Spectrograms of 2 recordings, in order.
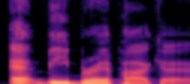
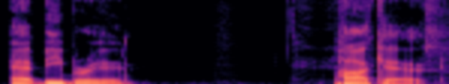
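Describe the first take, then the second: First: It is said at normal speed. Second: It is said slowly, with pauses.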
